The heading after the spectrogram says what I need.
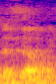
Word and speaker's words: Bethel: I like to pronounce it Bethel because the word Beth in Hebrew stands for house, and the word El is the name for God. So Bethel means the house of God, or God's house.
